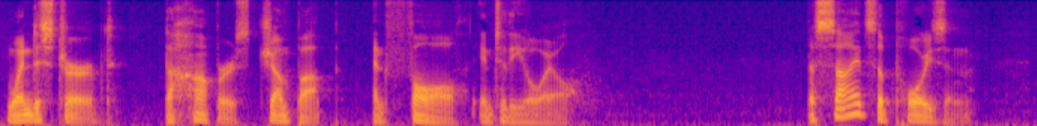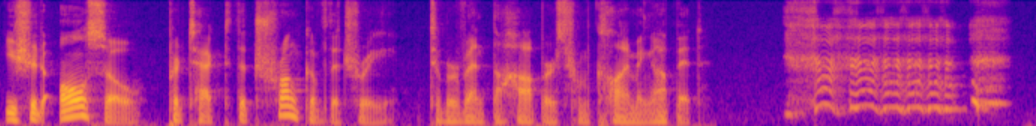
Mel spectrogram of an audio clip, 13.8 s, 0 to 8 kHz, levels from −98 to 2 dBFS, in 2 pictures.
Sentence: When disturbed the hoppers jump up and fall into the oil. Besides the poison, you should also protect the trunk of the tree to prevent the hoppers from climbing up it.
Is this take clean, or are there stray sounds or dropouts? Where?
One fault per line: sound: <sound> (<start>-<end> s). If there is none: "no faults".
sound: laugh (12.1-13.7 s)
